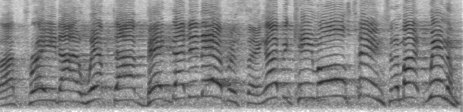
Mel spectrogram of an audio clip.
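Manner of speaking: mock complaint. Retelling his complaint to God.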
